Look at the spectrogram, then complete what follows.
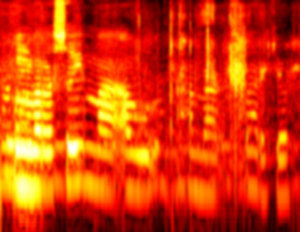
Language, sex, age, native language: Icelandic, female, 13, Icelandic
